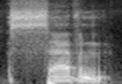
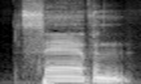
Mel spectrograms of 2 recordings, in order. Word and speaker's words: seven: español six six después tenemos Seven la e no se pronuncia no decimos Seven Seven no Seven Seven recordar también que la v se pronuncia eh colocando sus dientes de arriba en el labio de abajo Seven Seven Seven parecido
